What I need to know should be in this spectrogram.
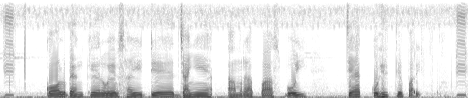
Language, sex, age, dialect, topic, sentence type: Bengali, male, 18-24, Jharkhandi, banking, statement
